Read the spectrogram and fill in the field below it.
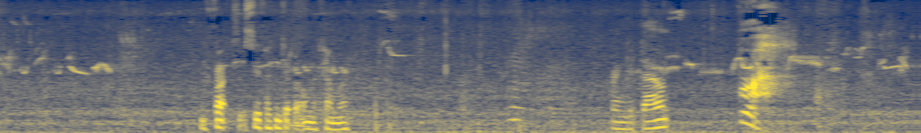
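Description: Honey bees drone in a soft, steady hum around an open hive frame during an inspection, feeding on freshly broken honeycomb, with someone talking quietly nearby.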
